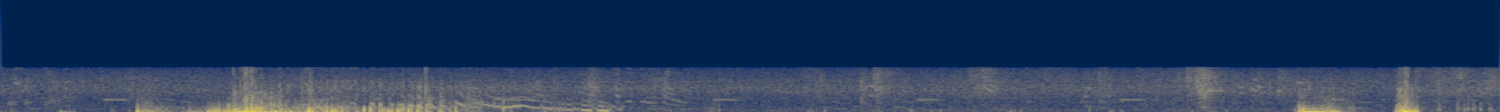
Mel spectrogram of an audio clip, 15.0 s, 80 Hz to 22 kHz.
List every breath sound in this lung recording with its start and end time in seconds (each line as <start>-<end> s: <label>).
1.26-1.71 s: inhalation
4.55-6.14 s: wheeze
12.93-13.54 s: inhalation
12.93-13.54 s: wheeze
13.98-14.40 s: exhalation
